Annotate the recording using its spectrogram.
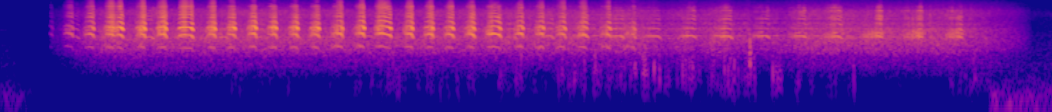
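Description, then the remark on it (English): Peregrine falcon nestlings at the nest give a loud, continuous stream of harsh, rapid begging calls, repeating several times a second for about seven seconds, with no talking. “And then, of course, the nestlings make noisy begging calls too.”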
